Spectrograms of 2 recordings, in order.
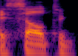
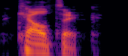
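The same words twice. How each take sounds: First: "Celtic" with an S sound, SELL-tick; soft S at the start of "Celtic". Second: "Celtic" with a K sound, KELL-tick; hard K at the start of "Celtic". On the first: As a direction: say "Celtic" as Seltic. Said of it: "Or Celtic, sorry". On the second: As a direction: correct "Celtic" to Keltic. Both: Real, not acted.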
